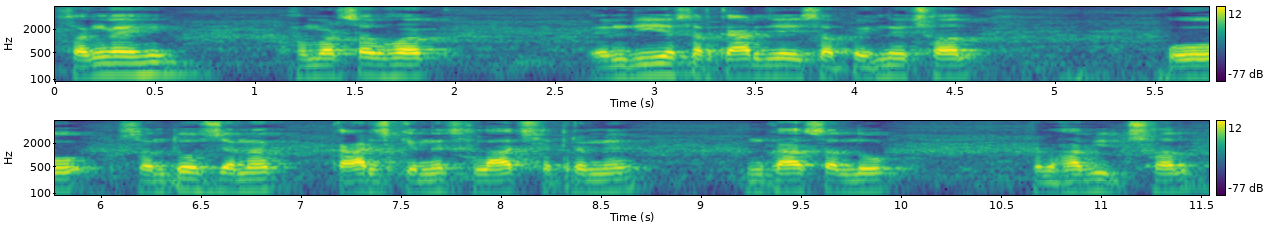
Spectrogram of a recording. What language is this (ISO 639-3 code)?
mai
